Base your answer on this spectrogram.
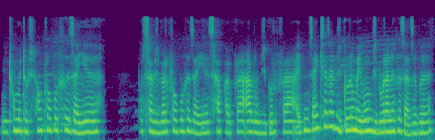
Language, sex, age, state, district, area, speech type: Bodo, female, 30-45, Assam, Chirang, rural, spontaneous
